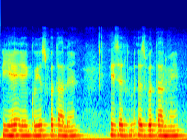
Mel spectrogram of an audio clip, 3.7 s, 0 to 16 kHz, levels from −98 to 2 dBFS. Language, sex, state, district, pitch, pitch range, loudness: Hindi, male, Rajasthan, Bikaner, 130 Hz, 130-135 Hz, -14 LUFS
